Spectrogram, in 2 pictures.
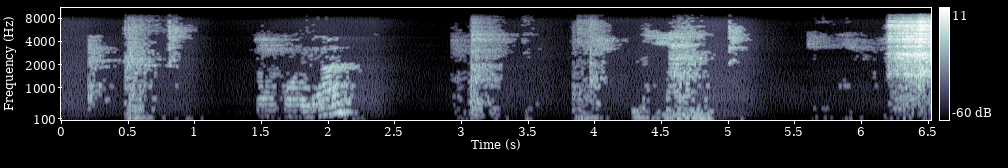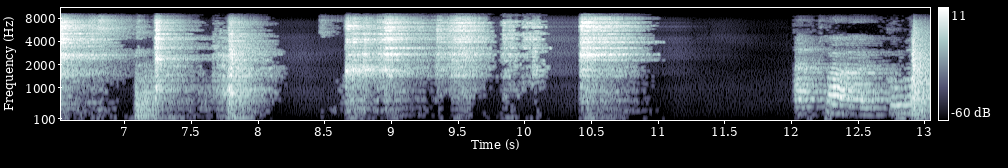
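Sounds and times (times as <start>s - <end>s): dishes clattering and scraping: 6.2s - 11.0s.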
